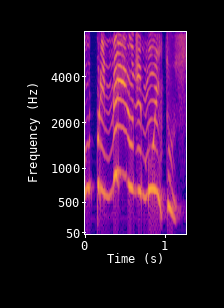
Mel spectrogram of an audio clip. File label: FIRST BLOOD, Portuguese; Worms Armageddon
